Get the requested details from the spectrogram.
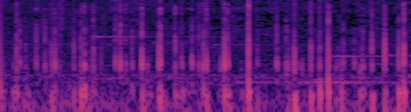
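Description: Long nails scratch a glossy pink patent vinyl boot shaft, soft and hollow, making a quick run of dry scrapes and taps. Each sharp, brief stroke dies almost instantly, while a low, hollow thump from the shaft carries much of the sound beneath faint bright edges.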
